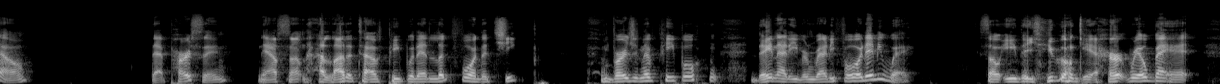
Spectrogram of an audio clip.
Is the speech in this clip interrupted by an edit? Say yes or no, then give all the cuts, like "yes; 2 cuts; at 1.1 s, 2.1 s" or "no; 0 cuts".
no; 0 cuts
